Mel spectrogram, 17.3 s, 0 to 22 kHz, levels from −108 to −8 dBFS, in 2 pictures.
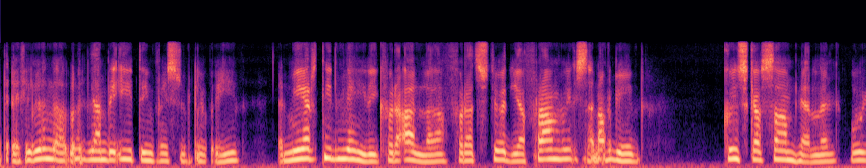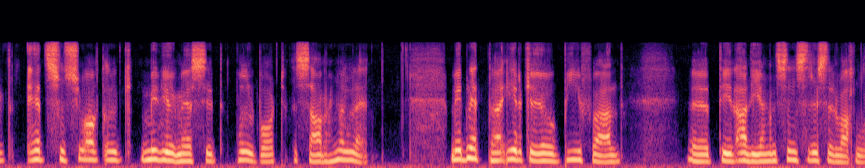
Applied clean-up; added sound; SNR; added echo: neural diffusion model UNIVERSE++.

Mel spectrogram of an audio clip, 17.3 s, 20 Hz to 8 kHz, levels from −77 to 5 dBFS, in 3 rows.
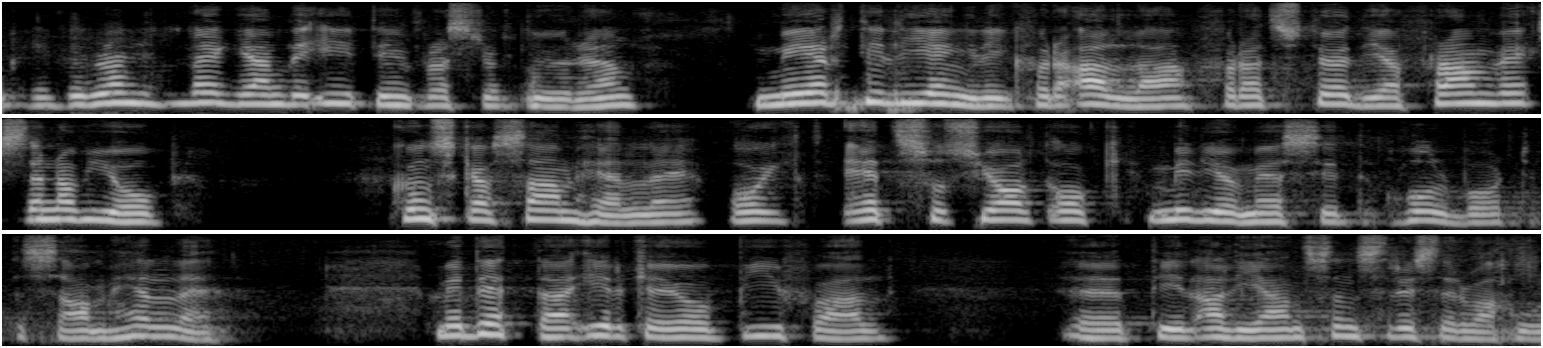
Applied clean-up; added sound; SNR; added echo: neural mask model Resemble Enhance denoiser.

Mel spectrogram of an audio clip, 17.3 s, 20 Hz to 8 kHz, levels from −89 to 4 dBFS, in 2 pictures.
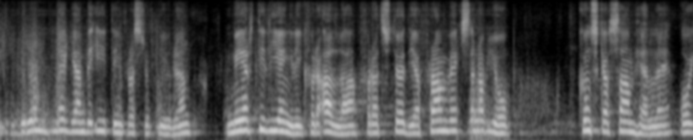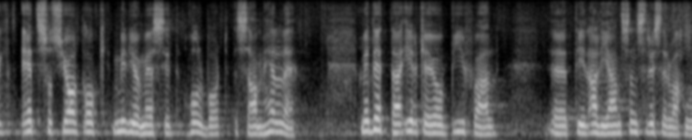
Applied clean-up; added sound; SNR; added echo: neural separator model SepFormer DNS4.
